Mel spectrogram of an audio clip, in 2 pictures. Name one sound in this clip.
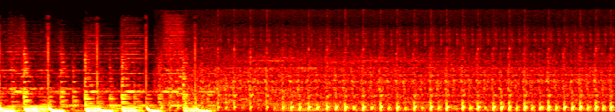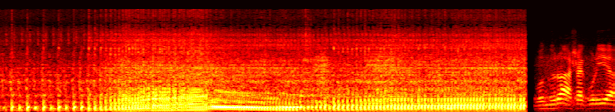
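A motorcycle engine revs and then idles with a fast, steady putter close by.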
